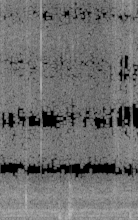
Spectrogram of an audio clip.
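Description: Honeybees buzzing steadily over an opened hive, roused by smoke and the inspection, with a few faint ticks.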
